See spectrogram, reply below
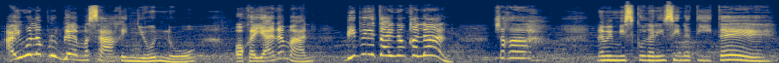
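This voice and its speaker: A woman's voice: sits high, huge pitch swings, moderate pace, sharp tone, exaggerated voice. A woman with a Filipino accent playing a devoted, affectionate girlfriend in a radio drama. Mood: casual, sweet. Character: devoted, sweet girlfriend in her thirties, newly graduated. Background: background music.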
